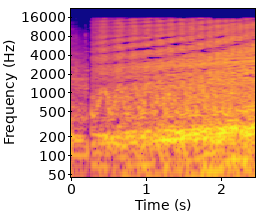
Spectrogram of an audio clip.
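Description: Rising whoosh of a TV show's transition sound effect after an abrupt cut, growing steadily louder over a low steady drone as it builds into electronic music.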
